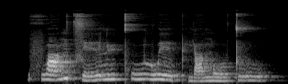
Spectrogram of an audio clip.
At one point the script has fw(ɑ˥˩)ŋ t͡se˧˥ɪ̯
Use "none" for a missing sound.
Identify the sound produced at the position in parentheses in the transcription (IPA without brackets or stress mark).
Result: ɑ˧˥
